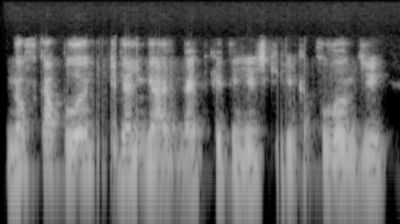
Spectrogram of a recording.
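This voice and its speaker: A man's voice: medium pitch, steady tone, rapid-fire, a little mellow. A Brazilian man giving casual, explanatory advice as an interview guest on a muffled online call. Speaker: interview guest, digital entrepreneur. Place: remote video call.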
